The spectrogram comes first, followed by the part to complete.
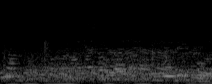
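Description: Many people in a large room talking at once, overlapping conversations blending into a steady murmur of chatter with no single voice standing out.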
